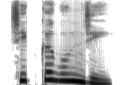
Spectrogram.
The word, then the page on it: ಚಿಕ್ಕಗುಂಜಿ: Kannada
